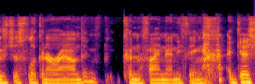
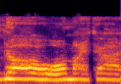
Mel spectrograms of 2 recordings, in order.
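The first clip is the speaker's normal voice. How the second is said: very high, very slow, drawn-out panicked freak-out; 12 semitones higher, 4 dB louder than usual. Retelling how he reacted when told the plan; retelling him freaking out. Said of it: "So he's he's freaking out".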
